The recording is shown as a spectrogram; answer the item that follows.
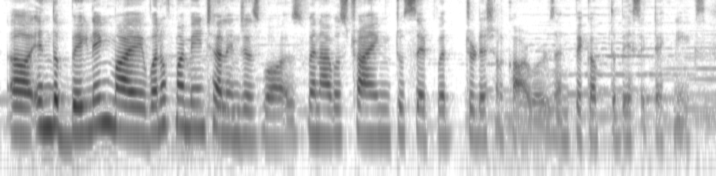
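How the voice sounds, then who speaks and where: A middle-aged woman with a Pakistani accent speaks in a mid-pitched voice with audible creak. She recounts personal experience in a measured, deliberate interview style, over faint music. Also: flat delivery. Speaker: artist interviewee.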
